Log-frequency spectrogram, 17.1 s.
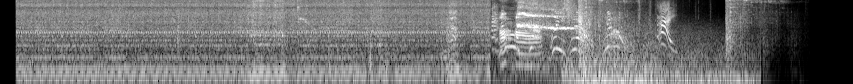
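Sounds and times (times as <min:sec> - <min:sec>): tractor engine idling: 0:00.3 - 0:10.1.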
